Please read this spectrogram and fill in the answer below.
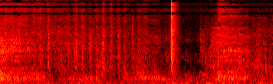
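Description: A boar-bristle shaving brush being worked over shaving soap to load it: faint, soft rubbing and swishing, with one brief sharp click about two and a half seconds in.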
